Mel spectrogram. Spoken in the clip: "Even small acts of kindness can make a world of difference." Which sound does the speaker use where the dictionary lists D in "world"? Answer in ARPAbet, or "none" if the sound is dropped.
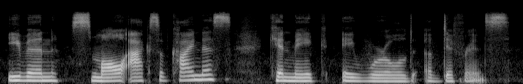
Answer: D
